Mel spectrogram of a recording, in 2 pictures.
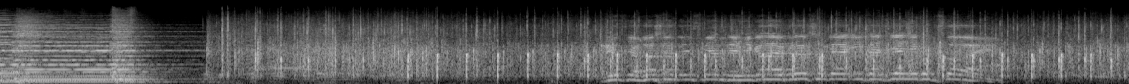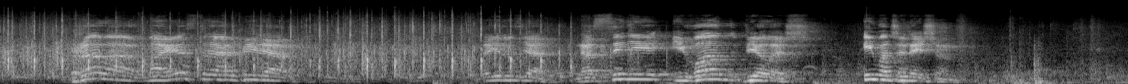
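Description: A big band plays lively jazz with brass and saxophones in a large hall.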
